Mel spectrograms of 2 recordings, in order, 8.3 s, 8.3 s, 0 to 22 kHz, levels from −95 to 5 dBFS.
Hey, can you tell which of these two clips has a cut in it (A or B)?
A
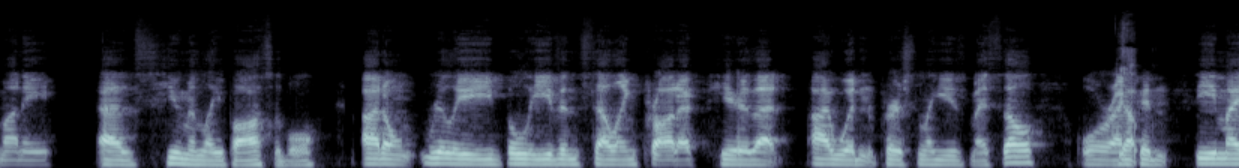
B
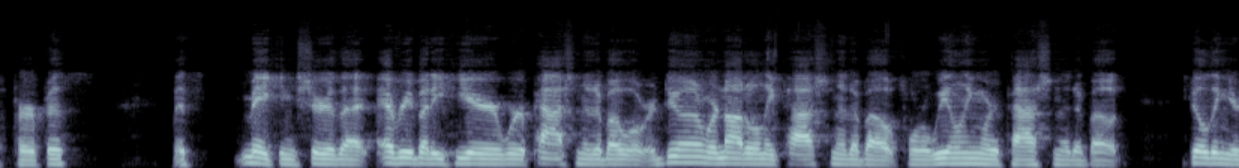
A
